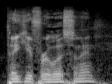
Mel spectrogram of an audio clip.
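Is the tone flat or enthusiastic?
flat. It is said in a flatter, less enthusiastic tone.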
